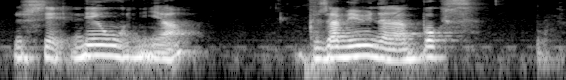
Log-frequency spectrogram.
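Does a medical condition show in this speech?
Yes: multiple sclerosis.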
